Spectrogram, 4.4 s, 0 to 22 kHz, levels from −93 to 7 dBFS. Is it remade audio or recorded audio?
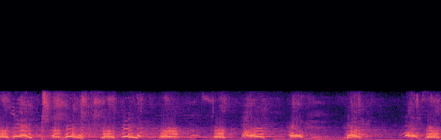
recorded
